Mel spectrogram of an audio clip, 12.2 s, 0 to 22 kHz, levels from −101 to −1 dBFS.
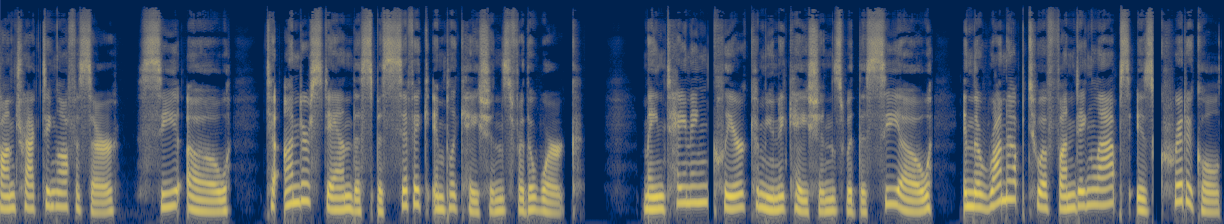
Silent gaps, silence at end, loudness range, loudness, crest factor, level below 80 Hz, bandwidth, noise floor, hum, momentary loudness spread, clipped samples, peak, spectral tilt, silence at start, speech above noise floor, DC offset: none; 0.05 s; 2 LU; -21 LUFS; 18 dB; -64 dBFS; 19.5 kHz; -68 dBFS; none; 6 LU; under 0.1%; -2 dBFS; -5 dB/octave; 0 s; 47 dB; under 0.1%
